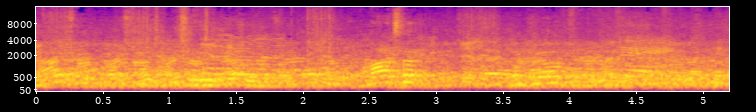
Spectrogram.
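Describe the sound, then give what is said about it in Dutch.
Dense crowd chatter at a red carpet with many camera shutters clicking in quick, scattered bursts, the sharp clicks partly buried under the steady murmur of voices. “En alle camera's, nou je hoort het geluid misschien.”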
